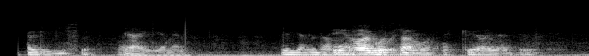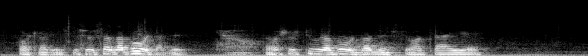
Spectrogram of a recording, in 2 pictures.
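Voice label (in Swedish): Värö Halland, dialekter svenska sagor; Folkminnen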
